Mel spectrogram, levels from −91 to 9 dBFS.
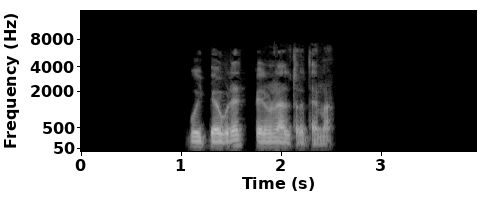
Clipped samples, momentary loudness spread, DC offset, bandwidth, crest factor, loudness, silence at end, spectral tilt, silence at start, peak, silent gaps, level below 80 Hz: under 0.1%; 8 LU; under 0.1%; 7.2 kHz; 20 dB; -28 LUFS; 1.45 s; -7 dB/octave; 1.1 s; -12 dBFS; 1.70-1.75 s; -64 dBFS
